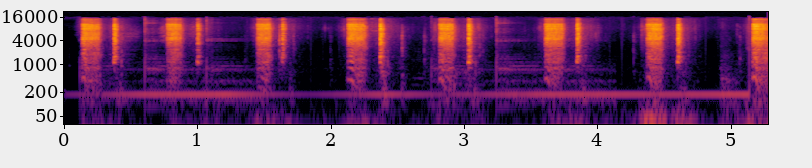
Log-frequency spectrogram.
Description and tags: LEGUERN Tracy 2015 2016 Lugubriousatmosphere
A haunted host with fragile fondations. The wind causes scary noises and the atmosphere testify to past of house
Generate 1 sound : Sinusoïde
Recording 2 sounds : creaking and shock
Delate the noise of microphone
Repetition and superposition of sounds
Play with tempo (slowdown), speed(decrease)
Modification of shell
> Creation of slow and disturbing atmosphere.
spirit, anxiety, suspens, grinding, gloumy, haunted-host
